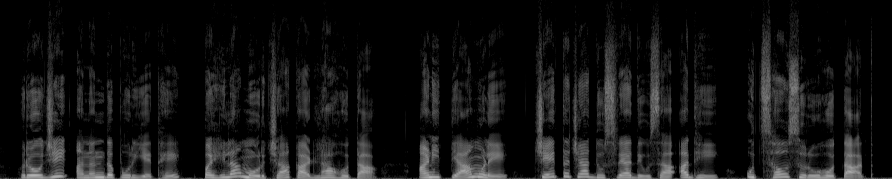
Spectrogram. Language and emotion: Marathi, neutral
